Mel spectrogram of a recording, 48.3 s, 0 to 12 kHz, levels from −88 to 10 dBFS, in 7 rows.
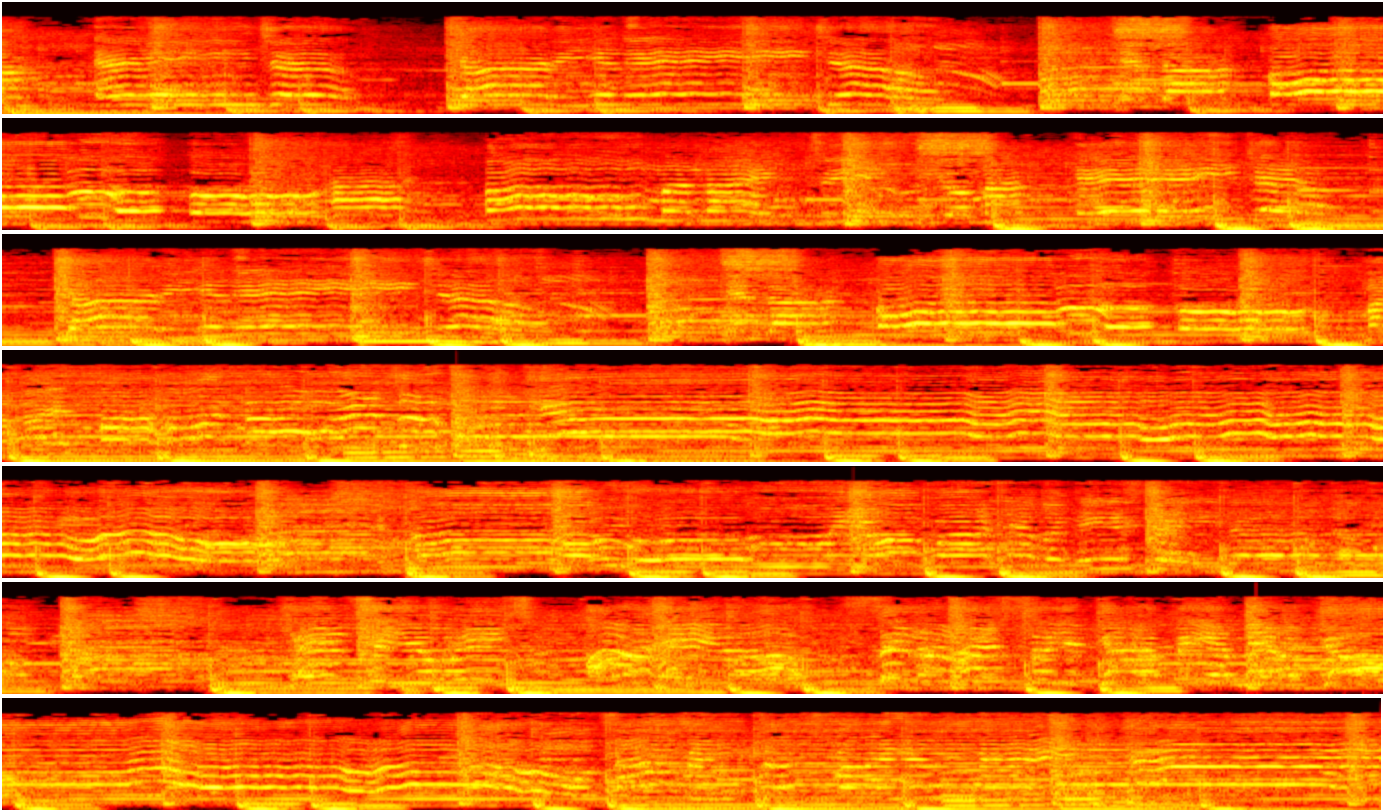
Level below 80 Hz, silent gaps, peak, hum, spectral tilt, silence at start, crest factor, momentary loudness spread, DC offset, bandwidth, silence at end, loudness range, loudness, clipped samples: -22 dBFS; none; 0 dBFS; none; -3.5 dB/octave; 0 s; 14 dB; 6 LU; under 0.1%; 7.8 kHz; 0 s; 4 LU; -14 LUFS; under 0.1%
